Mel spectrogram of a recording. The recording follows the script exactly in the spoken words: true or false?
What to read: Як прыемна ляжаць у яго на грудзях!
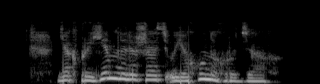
true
